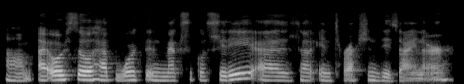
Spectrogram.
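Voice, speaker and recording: A woman's voice: medium pitch, steady tone, normal speed, gravelly, a little mellow. A woman in her fifties from South Korea with a Korean accent, talking in a casual interview, thoughtful, with many fillers and restarts. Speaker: massage therapist and dancer.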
